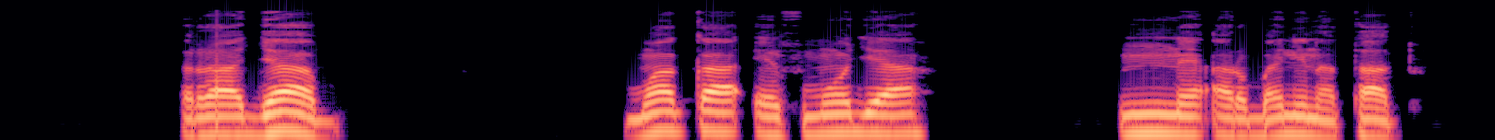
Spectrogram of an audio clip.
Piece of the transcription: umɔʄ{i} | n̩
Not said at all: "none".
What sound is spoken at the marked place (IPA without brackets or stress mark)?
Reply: a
